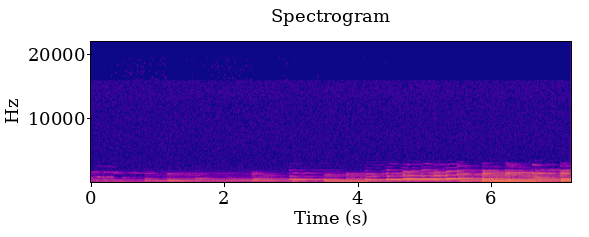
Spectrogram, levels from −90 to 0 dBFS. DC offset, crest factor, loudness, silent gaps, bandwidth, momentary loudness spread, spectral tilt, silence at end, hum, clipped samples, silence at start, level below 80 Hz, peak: under 0.1%; 16 dB; -33 LUFS; none; 17 kHz; 17 LU; -8.5 dB/octave; 0 s; none; under 0.1%; 0 s; -60 dBFS; -18 dBFS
